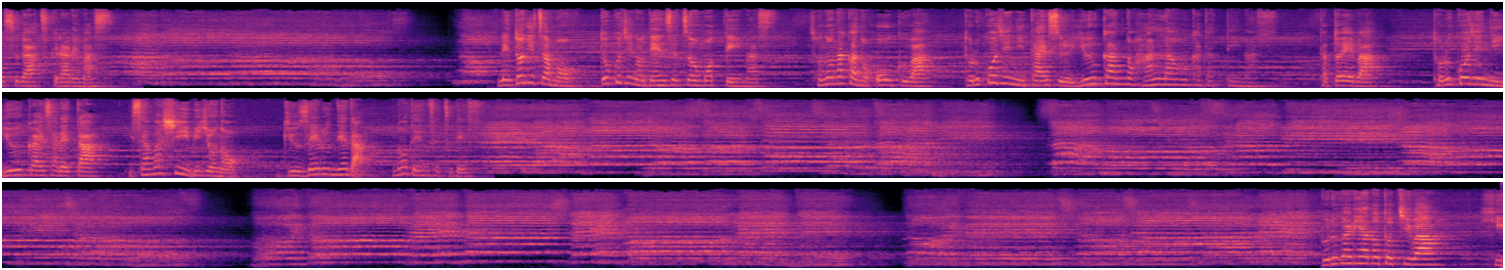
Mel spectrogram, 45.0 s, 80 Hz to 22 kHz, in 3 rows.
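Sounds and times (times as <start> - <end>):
choir singing a cappella: 0.0 - 45.0.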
